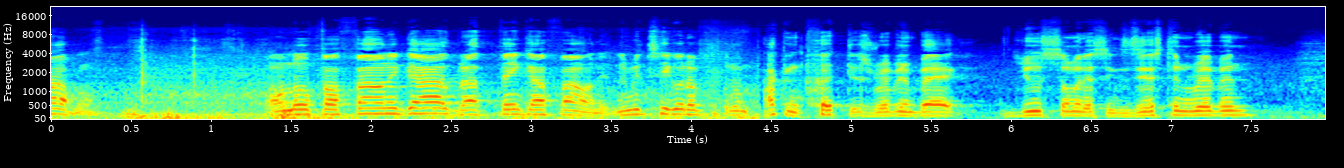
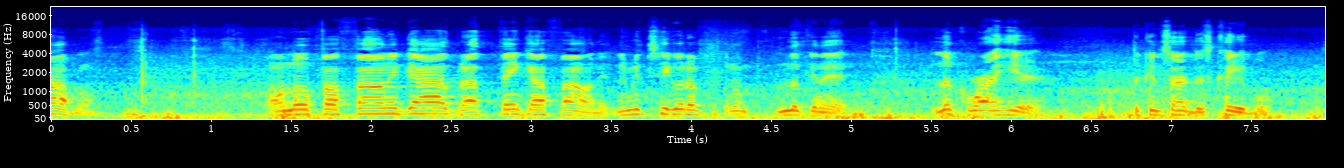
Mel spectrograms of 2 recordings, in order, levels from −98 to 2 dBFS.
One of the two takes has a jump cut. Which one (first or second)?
first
